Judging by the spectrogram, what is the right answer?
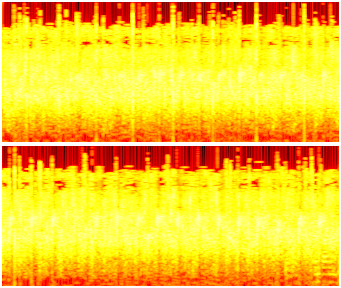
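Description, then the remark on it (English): Sustained audience applause at a graduation, for the graduating class and their parents, relatives and friends, a dense, steady wash of many hands clapping at an even loudness for several seconds, with no voices standing out above it. “So to the entire graduating class and, of course, to the parents and relatives and friends and other support systems who made all of this possible, let's give a rounding round of applause.”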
